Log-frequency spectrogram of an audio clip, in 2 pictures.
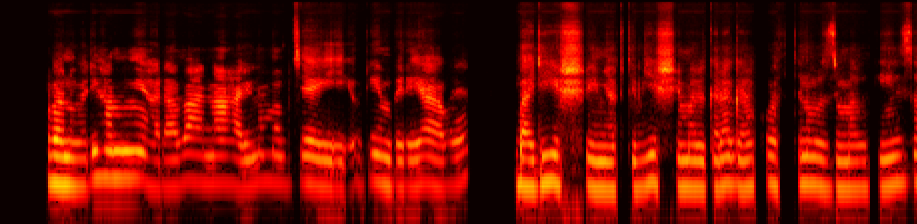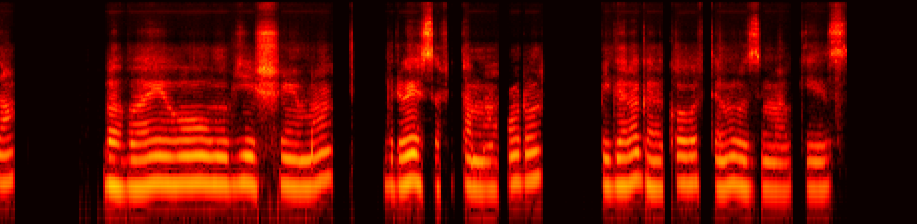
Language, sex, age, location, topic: Kinyarwanda, female, 18-24, Kigali, health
